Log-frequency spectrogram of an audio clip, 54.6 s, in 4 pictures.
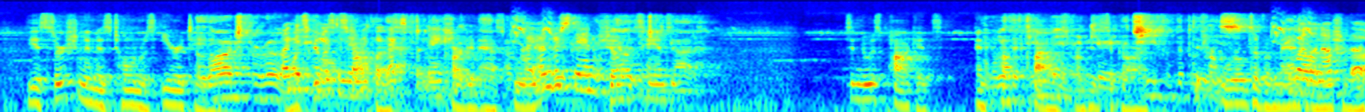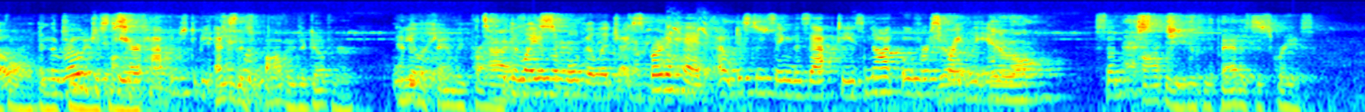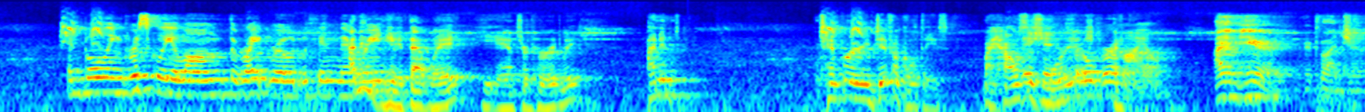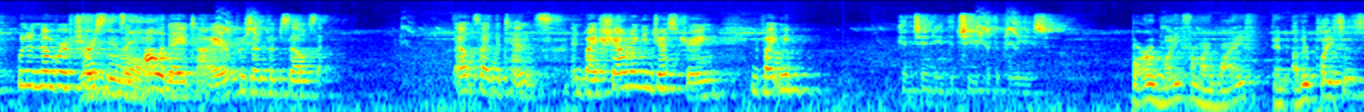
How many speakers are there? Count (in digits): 3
